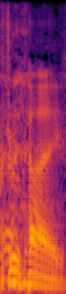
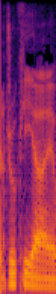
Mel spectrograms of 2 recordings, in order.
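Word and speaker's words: Druchii: We'll go with Druchi then, or Drukai, or Druki, whichever way you want to pronounce it. Everyone has a slightly different way.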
